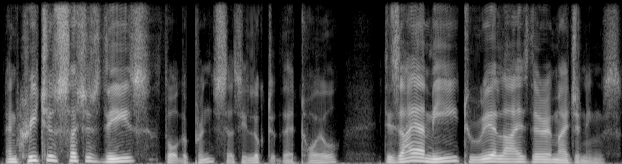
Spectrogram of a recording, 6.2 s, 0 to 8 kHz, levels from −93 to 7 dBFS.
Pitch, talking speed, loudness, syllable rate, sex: 125 Hz, 195 wpm, -18 LUFS, 5.8 syllables/s, male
